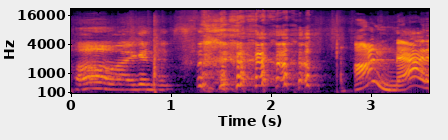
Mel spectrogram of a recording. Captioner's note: laughs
